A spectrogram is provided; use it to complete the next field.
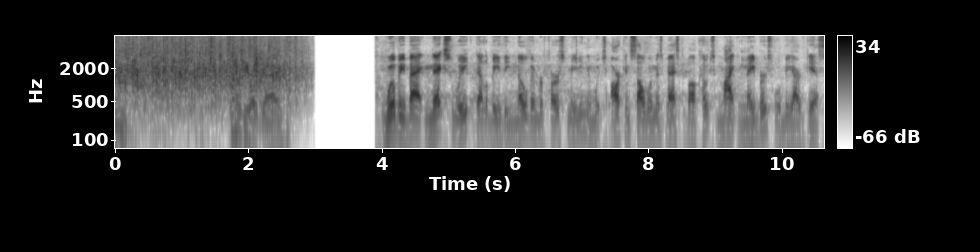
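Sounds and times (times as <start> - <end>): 
audience applause: 0.0 - 3.0
speech: 1.8 - 2.7, 4.0 - 10.6.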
